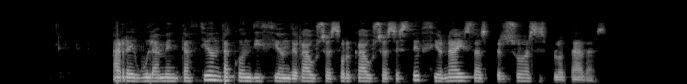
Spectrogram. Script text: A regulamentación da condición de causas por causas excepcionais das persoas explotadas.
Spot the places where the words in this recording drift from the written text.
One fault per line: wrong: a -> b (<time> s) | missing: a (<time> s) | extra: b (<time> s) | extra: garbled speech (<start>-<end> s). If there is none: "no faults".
no faults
